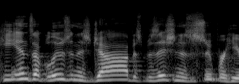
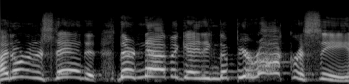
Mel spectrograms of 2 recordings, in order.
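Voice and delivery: mock exasperated, high-pitched, frustrated and angry; 9 semitones higher than usual. Retelling a movie scene where the boss complains: imitating a frustrated, angry boss. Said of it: "he's just so frustrated, so angry".

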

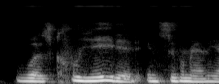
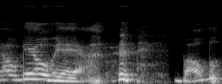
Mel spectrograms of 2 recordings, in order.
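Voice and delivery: put-on Australian accent, pitched much higher; 6 semitones higher than usual. Describing an early version of a cartoon hero, Australian-accent Wolverine impression. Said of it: "who speaks with an Australian accent".

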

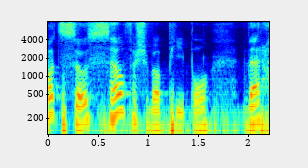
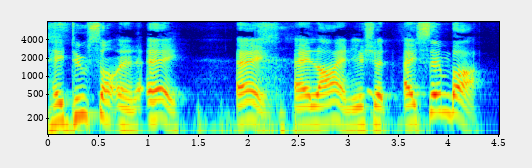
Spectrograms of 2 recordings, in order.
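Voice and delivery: put-on heckling onlooker voice, louder; 4 dB louder than usual. Imagining a caged lion as a visitor with a hot dog calls: acting a zoo visitor taunting a lion. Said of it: "somebody's eating a hot dog. Looking at you going".

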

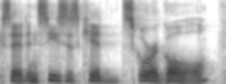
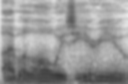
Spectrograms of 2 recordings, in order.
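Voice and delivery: deep, low, very gravelly voice; 3 semitones lower than usual. Quoting the end of the movie to your co-speakers, do a very gravelly Michael Keaton voice. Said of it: "in the graveliest voice".

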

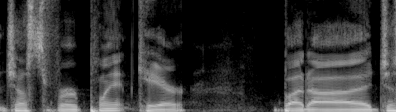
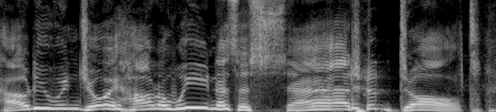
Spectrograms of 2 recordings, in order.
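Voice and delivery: eerie, high, sad, stretched-out spooky ghost voice; 10 semitones higher than usual. Reading a friend's submitted question aloud as she asked it: spooky voice. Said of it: "Felicia says in a spooky voice".

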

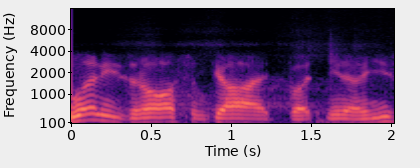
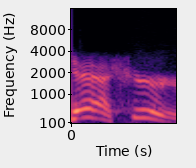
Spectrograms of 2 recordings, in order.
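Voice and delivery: put-on sarcastic tone, higher; 11 semitones higher than usual. Retelling how a fishing partner sarcastically let someone eat his lunch: imitating a sarcastic reply. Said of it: "And sarcastically, Lenny's like".

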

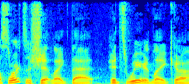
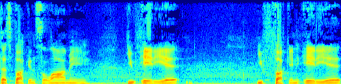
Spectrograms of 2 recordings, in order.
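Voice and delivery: plain

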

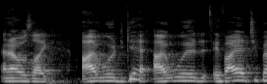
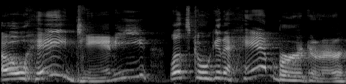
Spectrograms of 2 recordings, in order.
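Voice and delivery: exaggerated, very high, fake American accent, heavy R's; 10 semitones higher than usual. Describing how an English coworker does American accents: imitating Dean's overdone American accent. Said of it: "Anytime he does an American accent, he always overemphasizes his R's".

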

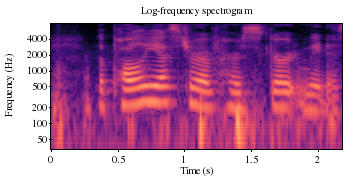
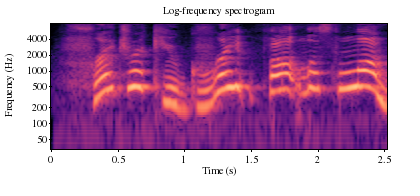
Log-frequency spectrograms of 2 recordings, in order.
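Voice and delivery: shrill, piercing, very high, loud shriek; 8 dB louder than usual. Vera addresses Frederick and strikes his upper arm, shrieking. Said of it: "Vera shrieked again".

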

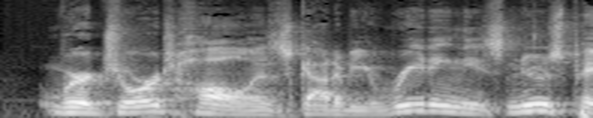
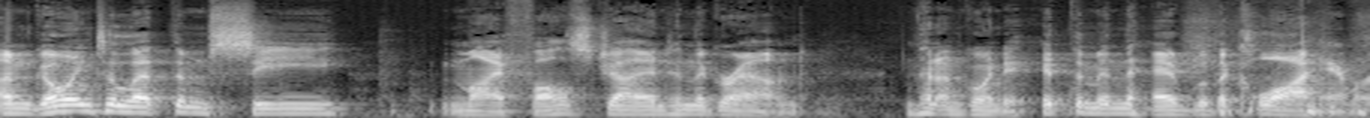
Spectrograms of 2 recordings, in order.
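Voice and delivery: usual speaking voice

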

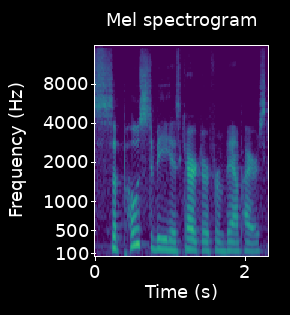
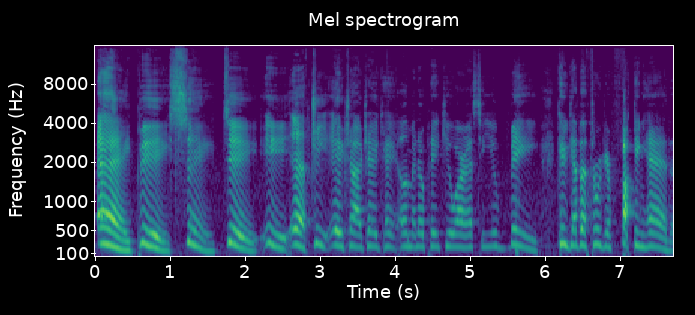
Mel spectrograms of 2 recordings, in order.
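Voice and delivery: very slow, loud, hectoring, barked yuppie voice; 5 semitones higher, 6 dB louder than usual. Quoting a movie character yelling at his secretary through the alphabet: yuppie Trumpy voice. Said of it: "this very yuppie, Trumpy voice".

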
